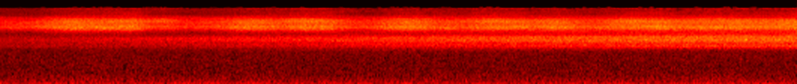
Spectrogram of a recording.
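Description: Insects droning in a high-pitched chorus, one layer pulsing in slow waves while a second, lower drone swells in from about halfway through.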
